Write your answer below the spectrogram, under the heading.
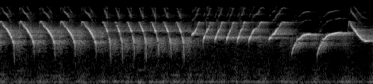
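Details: Male canary from a breeding farm, persistent long-roll singer for tutoring young canaries: a rapid series of downward-slurred whistles, a fast rattling trill, then two slower upward-swooping notes.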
